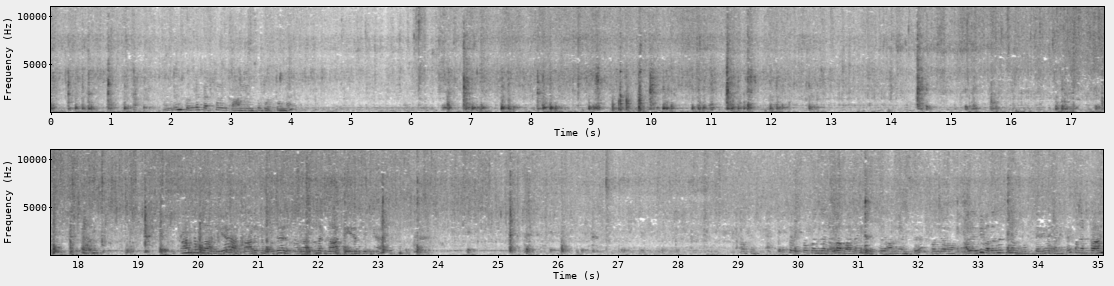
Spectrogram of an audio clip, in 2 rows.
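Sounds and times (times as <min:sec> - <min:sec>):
oil sizzling in clay pot: 0:00.0 - 0:35.0
spoon scraping and knocking pot: 0:06.6 - 0:12.8.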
